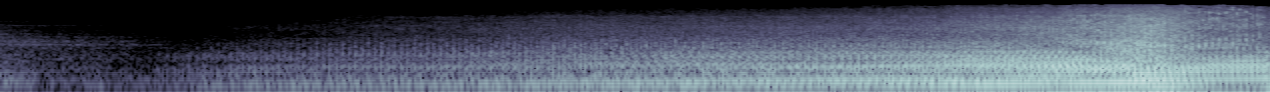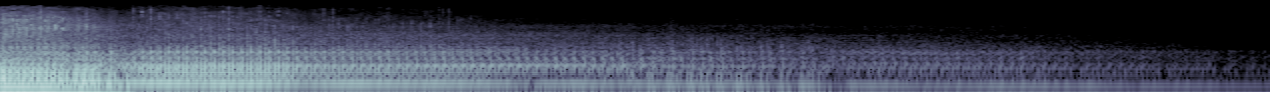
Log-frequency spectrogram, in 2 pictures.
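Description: Vehicle pass-by sound effect: an engine grows steadily louder for about five seconds and peaks a little before the middle with a rush of noise. Its pitch then drops as it goes past, and it fades away.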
